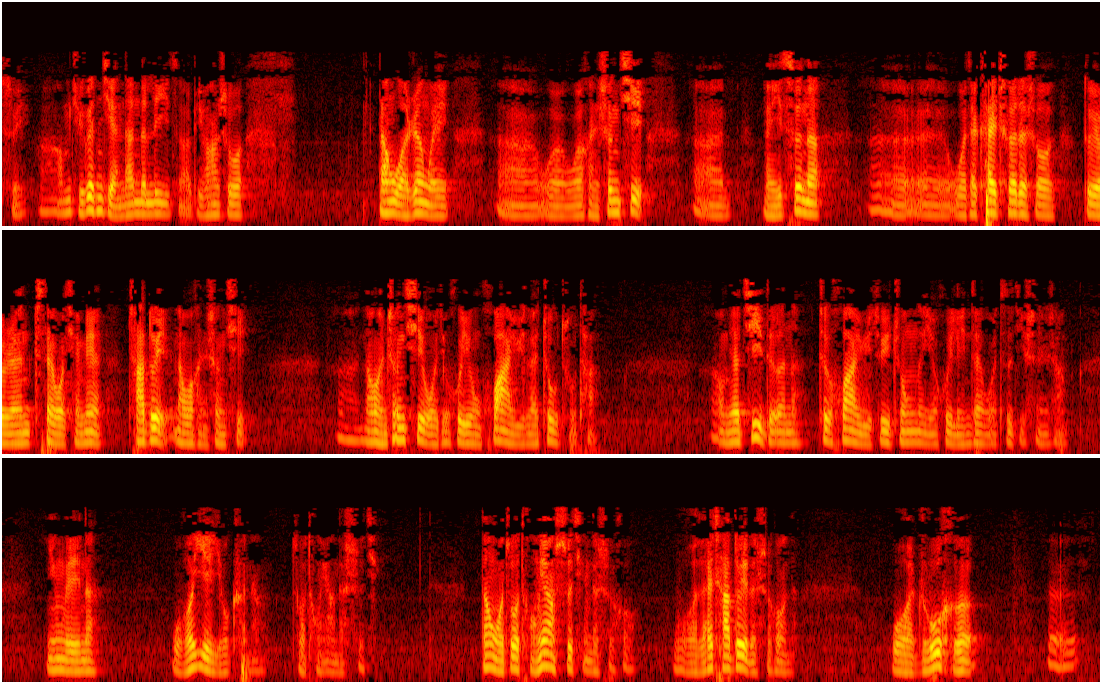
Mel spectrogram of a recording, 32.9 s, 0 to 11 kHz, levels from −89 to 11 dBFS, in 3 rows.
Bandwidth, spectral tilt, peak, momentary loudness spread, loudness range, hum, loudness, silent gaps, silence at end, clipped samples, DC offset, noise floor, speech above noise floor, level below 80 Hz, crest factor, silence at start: 5.8 kHz; -10.5 dB/octave; -2 dBFS; 18 LU; 6 LU; none; -26 LUFS; none; 0.25 s; under 0.1%; under 0.1%; -59 dBFS; 33 dB; -52 dBFS; 26 dB; 0 s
